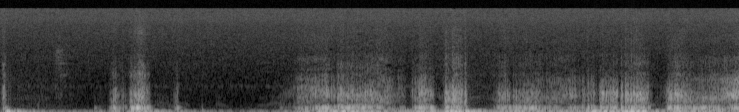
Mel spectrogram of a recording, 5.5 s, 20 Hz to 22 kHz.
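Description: A grey foam windscreen covering a large microphone is lightly rubbed and scratched with the fingertips and nails of one hand. The result is a deep, muffled rumbling and soft thudding, with almost all the sound sitting in the low range around a dull 180 Hz tone. It swells in brief bursts and ripples with no bright edge.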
